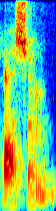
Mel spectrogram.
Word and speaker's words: OSoMe: observatory on social media which we pronounce the uh acronym there as awesome is a joint project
